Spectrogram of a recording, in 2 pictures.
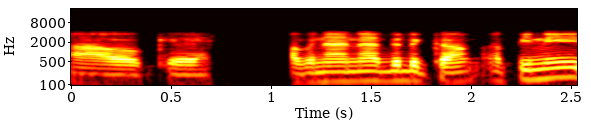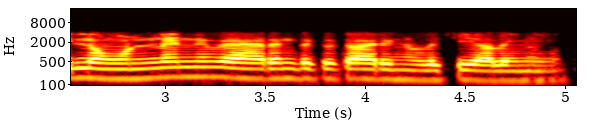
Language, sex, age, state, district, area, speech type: Malayalam, male, 18-30, Kerala, Thrissur, rural, conversation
